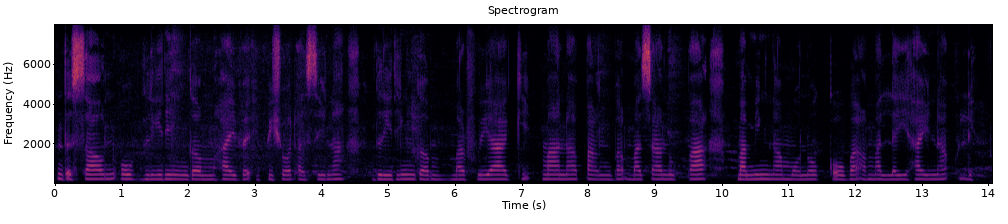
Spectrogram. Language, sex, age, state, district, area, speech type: Manipuri, female, 30-45, Manipur, Churachandpur, urban, read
